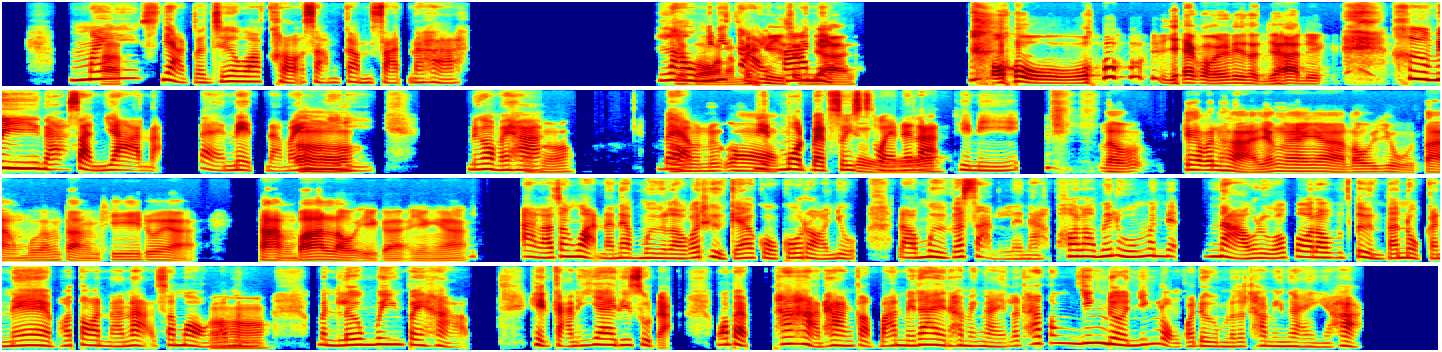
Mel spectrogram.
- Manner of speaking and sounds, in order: laughing while speaking: "ไม่มี"; chuckle; laugh; laughing while speaking: "แย่กว่าไม่มีสัญญาณอีก"; chuckle; other background noise
- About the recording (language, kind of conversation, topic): Thai, podcast, ครั้งที่คุณหลงทาง คุณได้เรียนรู้อะไรที่สำคัญที่สุด?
